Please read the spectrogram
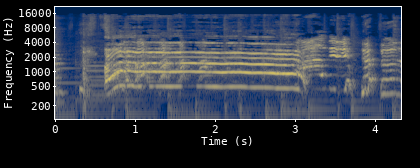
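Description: One long, held cheering shout that rises at the start and then holds one pitch for about two and a half seconds, over background music with a steady beat.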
